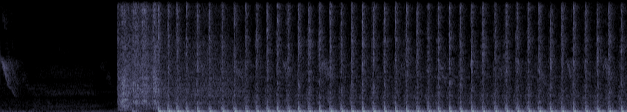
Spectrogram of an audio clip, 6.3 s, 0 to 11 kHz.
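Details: Starter catches and a Lifan 125 single-cylinder motorcycle settles into an even, steady idle at about three beats a second, after a loose wire on the kill/control switch was soldered back that had caused a no-start.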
